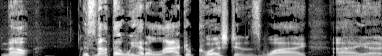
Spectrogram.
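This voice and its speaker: At a moderate pace, a man with an unremarkable speaking voice and a fairly high pitch sounds dry and close with no echo. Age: 20s. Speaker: podcast host. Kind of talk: casual chat.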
